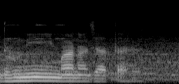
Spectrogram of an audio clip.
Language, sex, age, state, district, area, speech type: Urdu, female, 30-45, Bihar, Madhubani, rural, spontaneous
